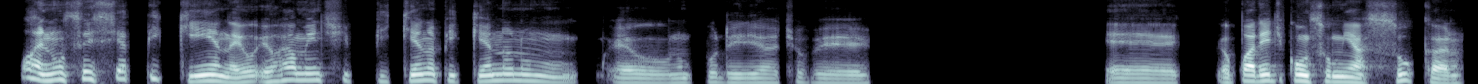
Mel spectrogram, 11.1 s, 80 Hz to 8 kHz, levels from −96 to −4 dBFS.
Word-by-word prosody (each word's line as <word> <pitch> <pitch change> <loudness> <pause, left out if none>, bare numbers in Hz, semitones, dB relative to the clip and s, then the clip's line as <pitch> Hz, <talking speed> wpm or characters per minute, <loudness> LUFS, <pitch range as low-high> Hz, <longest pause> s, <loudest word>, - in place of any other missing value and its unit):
Olha, 215 -7 +4
eu - - +4
não 190 +2 +2
sei 210 +5 -1
se 225 - -5
é - - -2
pequena, 160 - +3
eu 140 +4 0
eu 140 +2 -2
realmente 180 -1 -2 0.2
pequena, 165 +4 0
pequena, 165 +1 -1
não 155 -6 -3 0.2
Eu 115 -3 -5
não 115 +1 -8
poderia 120 -2 -6
Deixa 130 - -15
eu - - -16
ver. 110 -2 -7 1.8
Eh, 115 -2 -5 0.3
eu 120 - -5
parei 160 +1 +8
de 170 - -12
consumir 150 -5 +5
açúcar 115 - 0
145 Hz, 135 wpm, -22 LUFS, 120-170 Hz, 1.8 s, parei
